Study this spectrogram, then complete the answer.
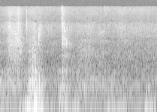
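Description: A spoon stirs and scrapes in a pot.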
